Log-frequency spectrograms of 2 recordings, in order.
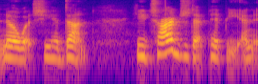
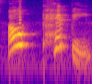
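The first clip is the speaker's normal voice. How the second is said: high, loud exclamation; Annika's excited cry; 9 semitones higher, 7 dB louder than usual. A narrator's reading. Annika to her friend Pippi, excited cry. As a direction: cry out excitedly, pitched well up. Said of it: "cried Annika excitedly".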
